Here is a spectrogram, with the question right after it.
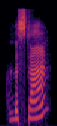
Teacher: this and it is also rising up if you've noticed understand yes I'm insisting on the last syllable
